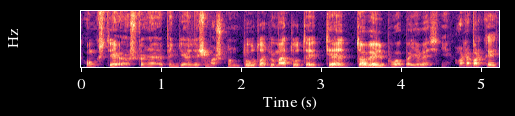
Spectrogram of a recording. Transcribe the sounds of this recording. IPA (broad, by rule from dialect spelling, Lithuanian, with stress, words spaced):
ʊŋksʲˈtʲɪ ɐˈʃtuɔnʲɛ ˈpʲɪŋʲkʲɛzʲdʲɛʃʲɪm ɐʃtʊnˈtuː toːˈkʲuː ˈmɑːtuː tɐɪ ˈtʲeː toː ˈʋʲeːlʲ ˈbuːoː bɐjɛˈʋʲæːsʲnʲɪ oː dɐˈbɐr kɐɪ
